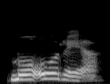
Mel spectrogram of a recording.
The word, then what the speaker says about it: Moorea: Um, now, you're in, how do you pronounce the island name? Moorea? Moorea.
